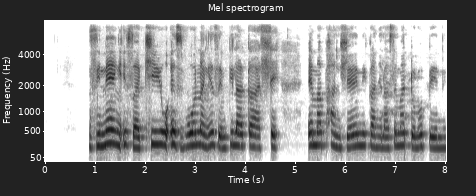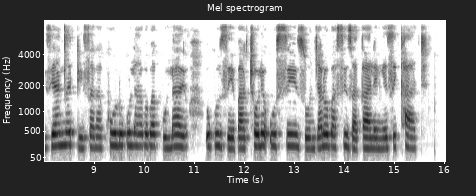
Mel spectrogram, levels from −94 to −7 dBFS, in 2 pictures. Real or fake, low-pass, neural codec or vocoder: real; 7.2 kHz; none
